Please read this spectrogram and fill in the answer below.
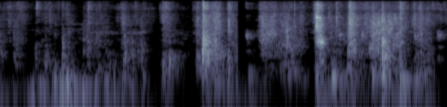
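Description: Hooves of a young bull striking the hard barn floor as it is led walking: a few irregular knocks, the sharpest about two seconds in and near the end.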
